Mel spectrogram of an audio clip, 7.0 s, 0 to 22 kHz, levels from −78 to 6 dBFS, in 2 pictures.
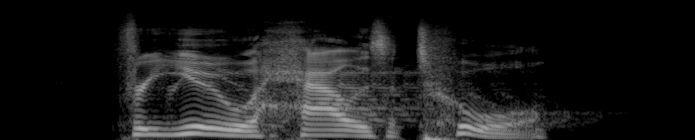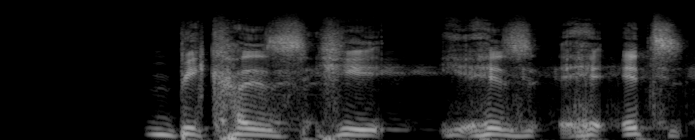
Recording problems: echo of what is said; faint; throughout; 160 ms later, 20 dB below the speech

